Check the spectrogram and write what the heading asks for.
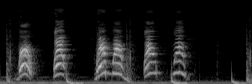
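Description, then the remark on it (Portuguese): A boy playing in a house imitates a dog barking while chasing a cat, with about six quick, voiced 'woof' sounds in a steady rhythm, fairly loud, ending with a short, softer yelp. “e ele fingia ser um cachorro e seguia o gato.”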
